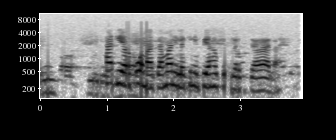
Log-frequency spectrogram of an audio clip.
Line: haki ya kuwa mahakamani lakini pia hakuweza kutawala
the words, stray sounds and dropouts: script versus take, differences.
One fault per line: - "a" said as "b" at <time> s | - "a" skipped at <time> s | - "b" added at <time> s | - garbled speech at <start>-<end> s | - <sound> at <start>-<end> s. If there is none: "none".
- dropout at 2.8-2.9 s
